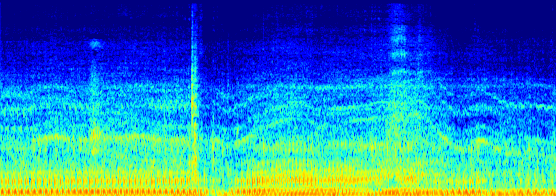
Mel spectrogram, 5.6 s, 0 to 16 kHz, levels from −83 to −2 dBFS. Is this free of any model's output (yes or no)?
yes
